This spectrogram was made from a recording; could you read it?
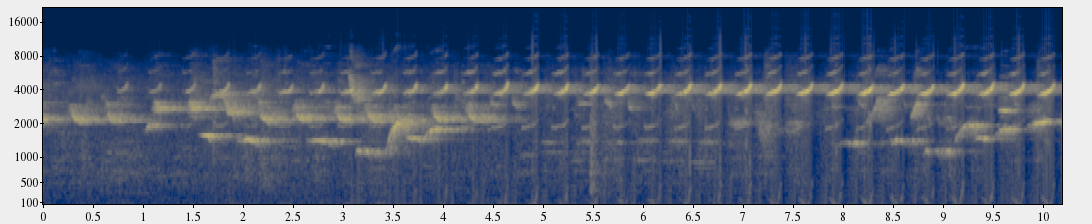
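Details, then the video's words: Bar-winged prinia song meant to spur silent birds into singing: varied chirps and slurred whistles open, then a long, very regular run of high clipped notes repeated several times per second. "BERBAGAI ISIAN KICAUAN CIBLEK, PANCINGAN AMPUH UNTUK SEGALA JENIS BURUNG BISU, MACET ,LELET"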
